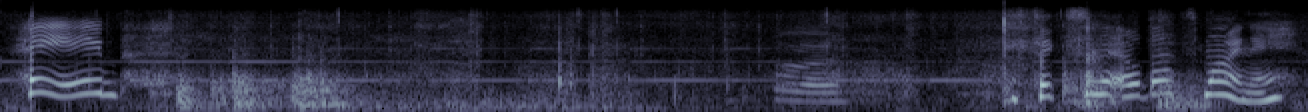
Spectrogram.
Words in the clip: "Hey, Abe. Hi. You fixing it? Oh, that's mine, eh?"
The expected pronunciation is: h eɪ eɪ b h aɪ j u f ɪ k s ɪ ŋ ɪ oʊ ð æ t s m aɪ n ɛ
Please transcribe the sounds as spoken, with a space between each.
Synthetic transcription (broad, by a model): h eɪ eɪ b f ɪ k s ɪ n ɪ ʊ ð æ t s m aɪ n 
